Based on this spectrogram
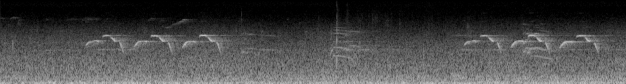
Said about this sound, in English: Carolina Wren. A little brighter sounding than usual. You might be adjusting song because of the waves.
